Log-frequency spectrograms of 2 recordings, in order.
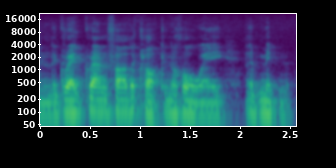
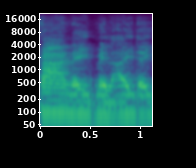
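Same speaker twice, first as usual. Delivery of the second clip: ordinary delivery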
